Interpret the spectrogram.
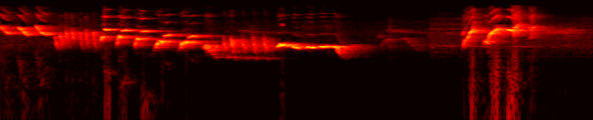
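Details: White-rumped shama song used to provoke a competition bird into replying: a cascade of descending whistled notes, a pause, then loud harsh sharp notes.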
